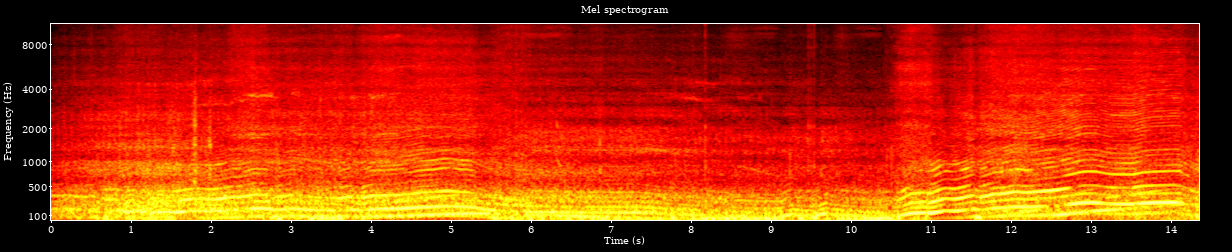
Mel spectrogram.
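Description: A 2024 Arctic Cat Catalyst 600 snowmobile's two-stroke engine under way. Its pitch rises for about the first five seconds, drops as the throttle eases and holds lower, then climbs again near the end.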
